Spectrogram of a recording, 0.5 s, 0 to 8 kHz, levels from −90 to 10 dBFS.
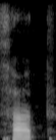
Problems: none marked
